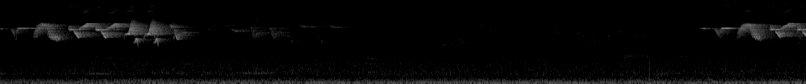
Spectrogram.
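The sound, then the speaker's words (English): Thin, high-pitched wheezy calls from five blue-gray gnatcatchers, a family group with young just out of the nest moving among small trees and big rocks, clustered in two bursts at the start and end with scattered softer notes between, over a low outdoor rumble. “But five gnatcatchers moving among small trees and big rocks tells me it's a family group, young, just out of the nest.”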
